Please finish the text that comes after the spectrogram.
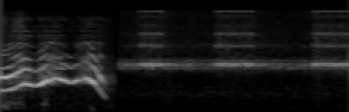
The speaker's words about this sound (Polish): Takie powinny być świerszcze teraz.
